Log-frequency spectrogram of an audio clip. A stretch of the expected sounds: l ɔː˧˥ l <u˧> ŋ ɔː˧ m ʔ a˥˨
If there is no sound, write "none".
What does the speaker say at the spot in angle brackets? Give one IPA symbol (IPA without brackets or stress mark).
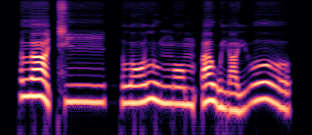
u˧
